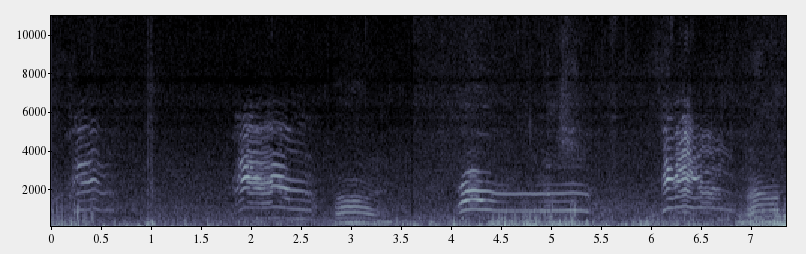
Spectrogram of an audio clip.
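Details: Frightened ear-tipped community cat in Okinawa, caught and sheltered in a bathroom from Typhoon No. 10, September 2020, crying loudly: a series of drawn-out meows, some wavering and falling, others level and long, over low room rumble.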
